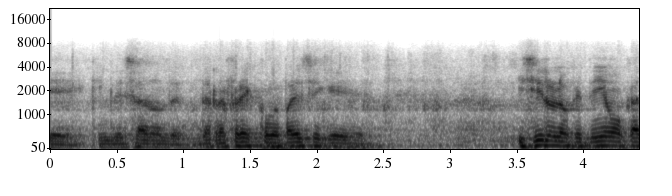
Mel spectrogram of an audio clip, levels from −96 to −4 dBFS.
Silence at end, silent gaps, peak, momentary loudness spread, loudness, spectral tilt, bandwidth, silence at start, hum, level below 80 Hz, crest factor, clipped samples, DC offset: 0 s; none; 0 dBFS; 20 LU; -14 LUFS; -10 dB/octave; 5.8 kHz; 0 s; none; -38 dBFS; 14 dB; under 0.1%; under 0.1%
